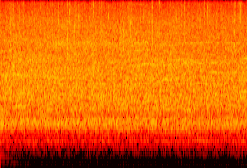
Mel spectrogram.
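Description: Home crowd in a basketball arena cheering and applauding an offensive foul called against the visiting team, a steady, even wash of crowd noise.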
